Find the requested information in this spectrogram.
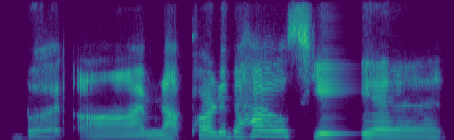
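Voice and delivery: high, slow little dog voice; sly little dog. Acted. Little dog answers the talking gate, high and slow. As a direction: say it slowly like a clever puppy.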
